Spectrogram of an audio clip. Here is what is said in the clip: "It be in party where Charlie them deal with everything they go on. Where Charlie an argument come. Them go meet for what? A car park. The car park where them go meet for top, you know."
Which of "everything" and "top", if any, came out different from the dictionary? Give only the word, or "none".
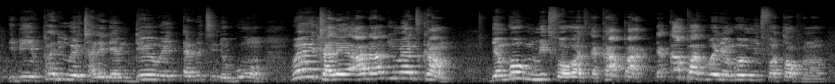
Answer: everything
